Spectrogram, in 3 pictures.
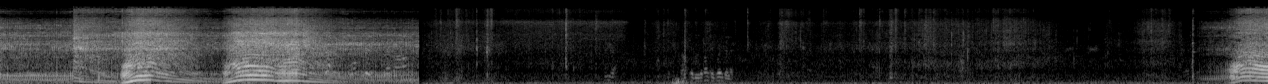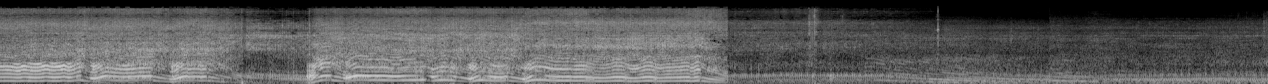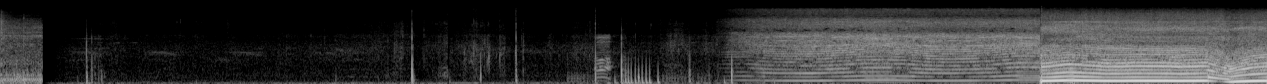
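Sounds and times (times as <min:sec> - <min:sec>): chainsaw cutting branch: 0:00.0 - 0:04.2, 0:12.0 - 0:25.8, 0:32.6 - 0:38.0.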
